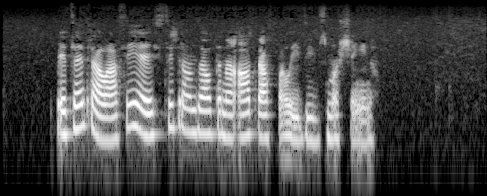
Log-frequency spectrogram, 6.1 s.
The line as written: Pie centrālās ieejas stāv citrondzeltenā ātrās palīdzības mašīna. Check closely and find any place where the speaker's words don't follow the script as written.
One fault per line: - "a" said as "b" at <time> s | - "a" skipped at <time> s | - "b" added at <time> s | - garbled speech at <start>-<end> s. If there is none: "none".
- "stāv" skipped at 2.0 s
